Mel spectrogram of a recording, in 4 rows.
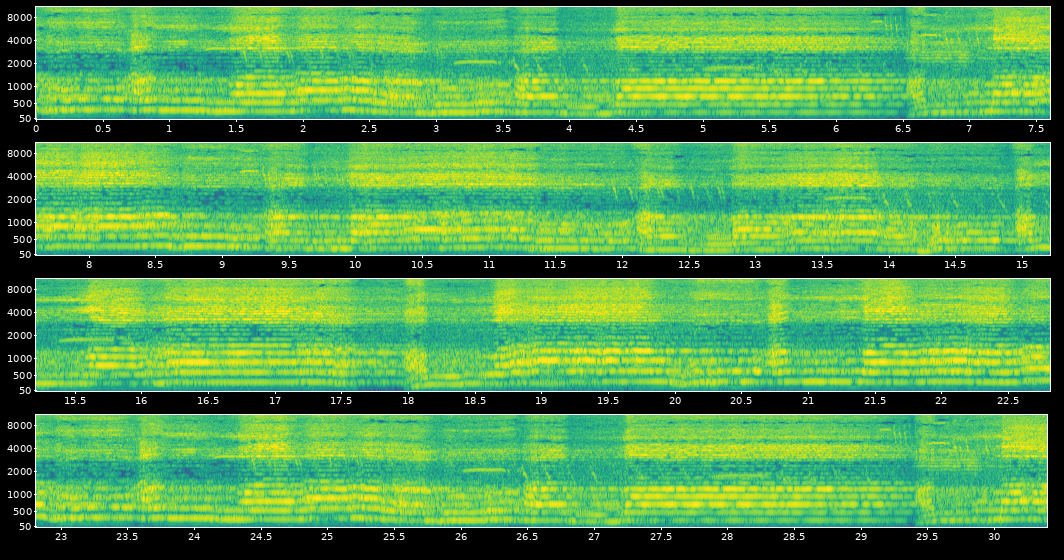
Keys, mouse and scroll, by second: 4.4 alt+scroll up 1, 6.2 click, 6.6 alt+scroll down 1, 6.7 space, 6.8 click, 7.2 alt+scroll up 1, 8.3 click, 8.6 alt+scroll down 1, 9.7 click, 12.1 ctrl+shift+], 13.2 click, 19.6 alt+scroll down 1, 20.2 alt+scroll down 2, 20.5 alt+scroll up 2, 21.2-25.8 drag, 28.9 alt+scroll down 1, 29.7 space, 29.8 click, 30.1 alt+scroll up 1.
